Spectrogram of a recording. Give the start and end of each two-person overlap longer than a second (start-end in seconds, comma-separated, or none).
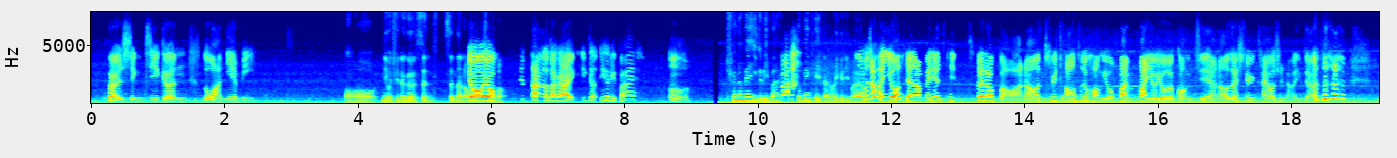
none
